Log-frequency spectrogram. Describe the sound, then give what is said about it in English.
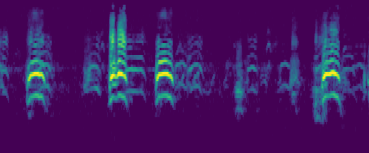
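A mixed flock of petite Ross's geese and heftier snow geese honks in repeated nasal, high yelps. The calls come in an irregular run, some loud and others fainter, with slight overlaps. “this flock is a mix of both the petite Ross's goose and the heftier snow goose.”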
